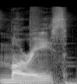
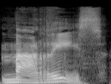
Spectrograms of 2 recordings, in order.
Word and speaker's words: Maryse: It's not Maurice, it's Maryse.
